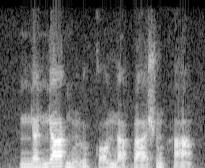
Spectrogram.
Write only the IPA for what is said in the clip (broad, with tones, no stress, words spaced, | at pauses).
ɲa˧ ɲaː˦ɡũ˨lu˦kɔ˨˦ na˨ ɓaː˧ʃũ˦ hã˧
